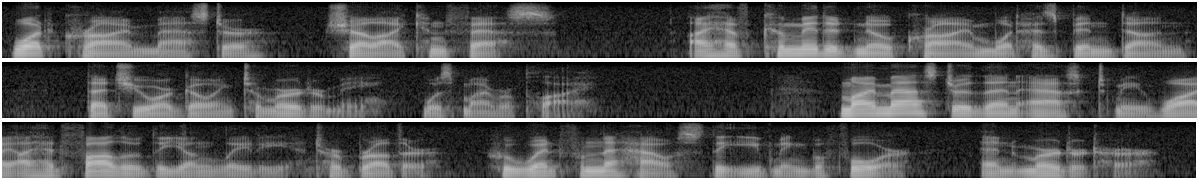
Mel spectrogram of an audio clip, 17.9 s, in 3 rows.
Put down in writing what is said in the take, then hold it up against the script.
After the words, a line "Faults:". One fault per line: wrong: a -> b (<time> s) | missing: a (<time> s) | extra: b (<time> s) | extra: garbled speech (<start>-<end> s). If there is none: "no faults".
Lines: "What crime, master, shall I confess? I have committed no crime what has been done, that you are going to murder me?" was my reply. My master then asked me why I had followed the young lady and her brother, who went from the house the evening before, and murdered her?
"What crime, master, shall I confess? I have committed no crime what has been done, that you are going to murder me?" was my reply. My master then asked me why I had followed the young lady and her brother, who went from the house the evening before, and murdered her?
Faults:
no faults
